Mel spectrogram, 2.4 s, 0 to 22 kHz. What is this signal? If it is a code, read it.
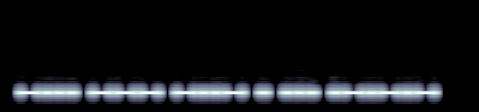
Morse code, heard as a keyed tone, about 40 wpm, 700 Hz. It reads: BOXES.
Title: Pangram Challenge v2 - 40wpm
